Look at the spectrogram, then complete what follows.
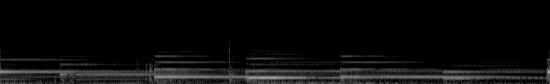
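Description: Slow background piano music, with a new held chord about every second.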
